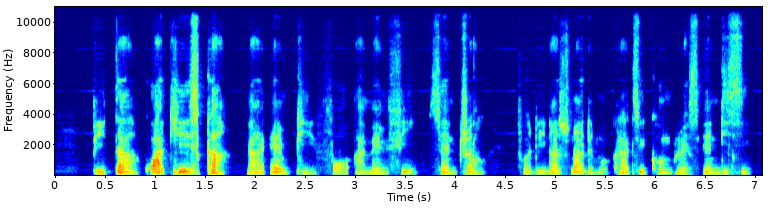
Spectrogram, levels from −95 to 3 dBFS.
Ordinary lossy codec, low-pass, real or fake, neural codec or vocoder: none; none; fake; vocoder, 22.05 kHz, 80 mel bands, HiFi-GAN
